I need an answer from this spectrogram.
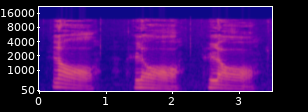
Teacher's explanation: Although there's an H at the front, the word actually starts with an L sound. · And it begins with an L sound, but for tone purposes, we use this hoar heap, which is high class. So a high class consonant, and the first tone mark makes a low tone.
